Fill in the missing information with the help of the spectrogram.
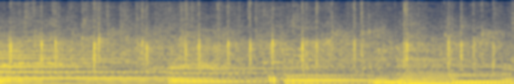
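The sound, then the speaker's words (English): An audience claps their hands in a steady, scattered patter over sustained organ or keyboard chords that shift underneath, filling the room for a few seconds with no talking. “Clap your hands one more time as you're seated today.”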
